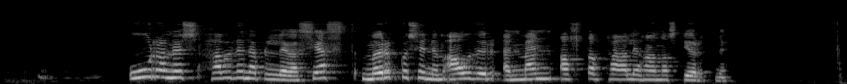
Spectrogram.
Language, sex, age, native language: Icelandic, female, 40-49, Icelandic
